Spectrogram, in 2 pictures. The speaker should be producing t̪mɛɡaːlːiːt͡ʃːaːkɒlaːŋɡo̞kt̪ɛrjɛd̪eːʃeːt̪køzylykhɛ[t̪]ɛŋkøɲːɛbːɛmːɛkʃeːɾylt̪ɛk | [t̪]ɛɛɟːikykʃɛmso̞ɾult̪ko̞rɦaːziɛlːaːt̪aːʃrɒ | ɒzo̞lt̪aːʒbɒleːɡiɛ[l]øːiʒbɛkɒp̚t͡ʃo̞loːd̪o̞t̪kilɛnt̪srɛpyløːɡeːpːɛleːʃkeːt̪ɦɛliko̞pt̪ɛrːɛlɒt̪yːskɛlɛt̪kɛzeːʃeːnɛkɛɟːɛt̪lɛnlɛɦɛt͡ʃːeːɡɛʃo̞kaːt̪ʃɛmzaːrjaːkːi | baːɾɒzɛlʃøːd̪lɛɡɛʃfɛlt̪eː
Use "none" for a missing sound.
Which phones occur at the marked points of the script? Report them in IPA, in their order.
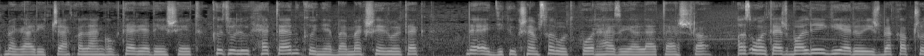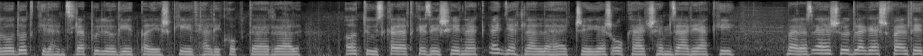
t̪, d̪, ɾ

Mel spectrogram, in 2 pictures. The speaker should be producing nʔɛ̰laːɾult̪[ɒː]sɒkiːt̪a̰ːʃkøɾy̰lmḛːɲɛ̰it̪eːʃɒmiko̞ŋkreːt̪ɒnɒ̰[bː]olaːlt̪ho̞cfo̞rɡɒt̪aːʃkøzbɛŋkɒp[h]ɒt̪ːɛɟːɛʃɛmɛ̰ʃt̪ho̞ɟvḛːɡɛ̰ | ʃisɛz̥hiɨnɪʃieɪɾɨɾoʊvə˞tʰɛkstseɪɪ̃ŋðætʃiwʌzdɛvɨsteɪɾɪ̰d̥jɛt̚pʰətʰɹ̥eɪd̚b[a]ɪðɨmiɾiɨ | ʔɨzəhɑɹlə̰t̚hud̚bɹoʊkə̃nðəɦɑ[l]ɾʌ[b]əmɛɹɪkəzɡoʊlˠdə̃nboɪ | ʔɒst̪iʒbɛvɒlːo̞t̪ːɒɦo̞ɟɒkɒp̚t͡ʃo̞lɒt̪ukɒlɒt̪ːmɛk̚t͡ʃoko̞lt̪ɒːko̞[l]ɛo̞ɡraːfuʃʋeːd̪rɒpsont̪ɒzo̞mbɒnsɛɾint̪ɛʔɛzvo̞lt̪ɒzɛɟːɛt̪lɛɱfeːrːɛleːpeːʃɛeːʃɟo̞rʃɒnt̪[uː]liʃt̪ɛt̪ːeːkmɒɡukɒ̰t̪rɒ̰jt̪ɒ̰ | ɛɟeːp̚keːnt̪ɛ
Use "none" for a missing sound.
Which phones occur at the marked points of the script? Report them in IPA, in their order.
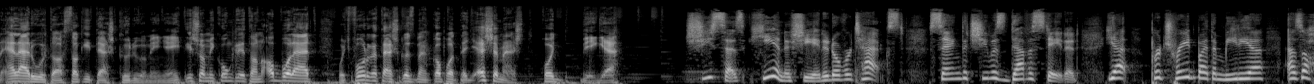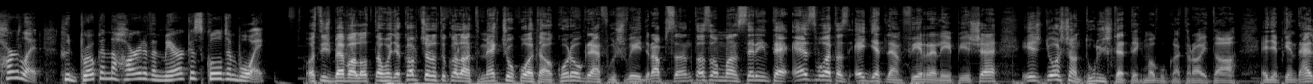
ɒː, bː, h, a, ɹ, v, ɾ, uː

